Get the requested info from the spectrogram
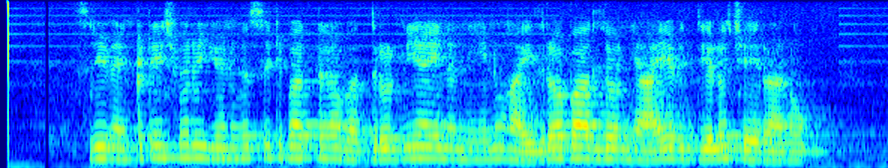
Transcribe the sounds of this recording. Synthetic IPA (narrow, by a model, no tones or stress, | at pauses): ʃɾiːʋeŋkɐʈeːʂʋɐɾjuːniʋɐɾsiʈipɐʈ̪ːɐʋɐd̪ɾuɖniɐjinɐne̞ːnuɦɐjd̪ɾaːbaːd̪lo̞ːnjaːjɐʋid̪jɐloːt͡ʃɛːɾaːnu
